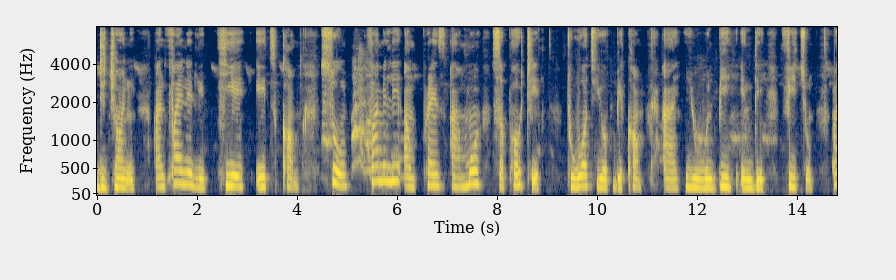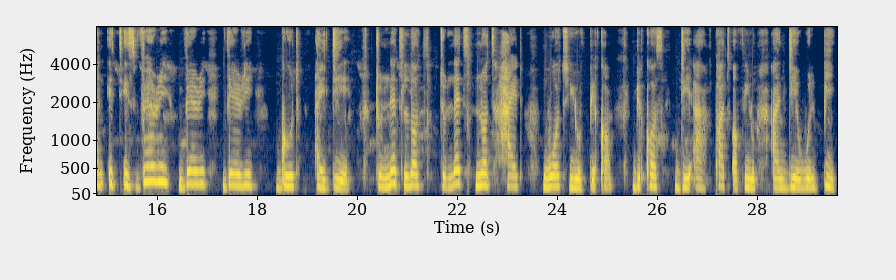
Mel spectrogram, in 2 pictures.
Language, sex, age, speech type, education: Hausa, female, 30-45, spontaneous, tertiary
